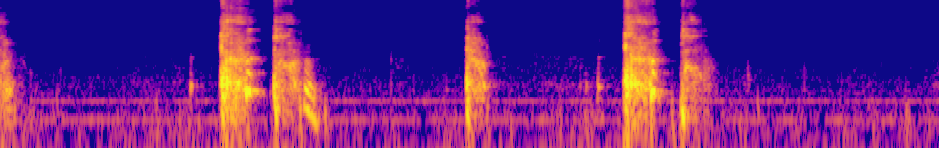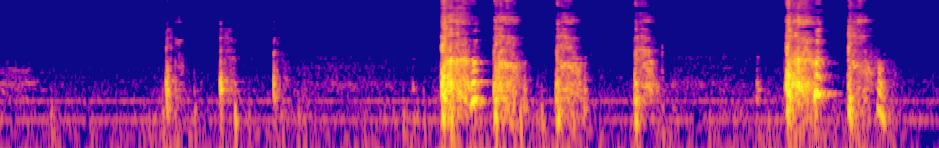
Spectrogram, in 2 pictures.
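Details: Summer cold cough: dry, sharp coughs in short bouts of two to five, about fifteen in all.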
